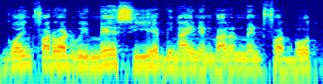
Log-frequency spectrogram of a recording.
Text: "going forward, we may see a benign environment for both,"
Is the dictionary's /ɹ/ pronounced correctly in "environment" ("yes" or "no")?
yes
